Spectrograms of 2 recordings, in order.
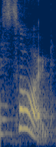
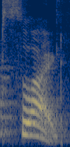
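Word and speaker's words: sword: ही हमारा आता है सर्ड तो सर्ड में डब्लू लिखा जाता है बट बोला नहीं जाता है इट्स शॉर्ट नॉट स्वर्ड टू में डब्लू साइलेंट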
